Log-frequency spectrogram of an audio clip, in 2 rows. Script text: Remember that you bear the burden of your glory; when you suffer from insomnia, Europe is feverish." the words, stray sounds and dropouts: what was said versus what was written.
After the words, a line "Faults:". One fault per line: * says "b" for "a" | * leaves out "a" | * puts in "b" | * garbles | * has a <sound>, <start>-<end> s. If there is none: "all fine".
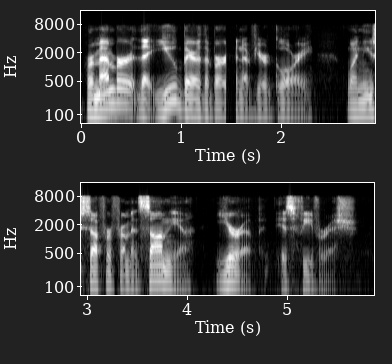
Remember that you bear the burden of your glory; when you suffer from insomnia, Europe is feverish."
Faults:
* has a dropout, 1.4-1.5 s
